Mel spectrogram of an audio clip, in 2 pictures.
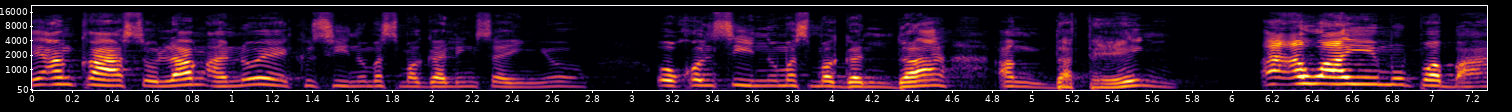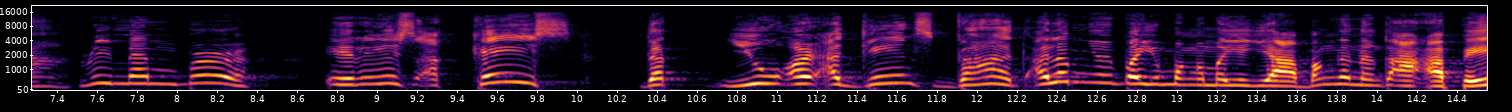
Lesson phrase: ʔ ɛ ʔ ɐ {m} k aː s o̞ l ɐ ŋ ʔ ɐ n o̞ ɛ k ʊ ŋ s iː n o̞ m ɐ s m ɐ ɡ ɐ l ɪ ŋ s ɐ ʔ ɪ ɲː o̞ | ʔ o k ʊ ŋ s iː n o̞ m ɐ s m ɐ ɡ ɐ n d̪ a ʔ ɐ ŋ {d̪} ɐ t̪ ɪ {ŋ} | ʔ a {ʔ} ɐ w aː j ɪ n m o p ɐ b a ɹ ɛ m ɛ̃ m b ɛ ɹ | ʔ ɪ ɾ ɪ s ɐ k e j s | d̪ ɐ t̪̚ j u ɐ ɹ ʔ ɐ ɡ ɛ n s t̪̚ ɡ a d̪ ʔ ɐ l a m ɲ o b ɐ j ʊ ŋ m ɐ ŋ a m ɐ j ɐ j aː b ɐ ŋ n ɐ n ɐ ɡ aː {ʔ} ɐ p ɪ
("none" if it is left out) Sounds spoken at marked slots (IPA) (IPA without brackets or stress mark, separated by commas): ŋ, d̪, ŋ, ʔ, ʔ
